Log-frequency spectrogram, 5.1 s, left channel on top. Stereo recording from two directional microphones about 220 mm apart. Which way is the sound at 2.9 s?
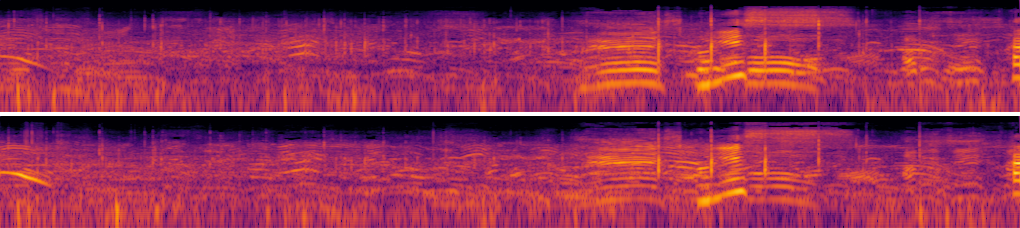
40° left (ahead or behind).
